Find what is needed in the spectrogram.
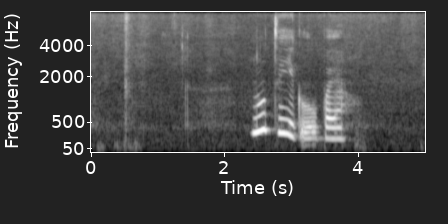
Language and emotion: Russian, sad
